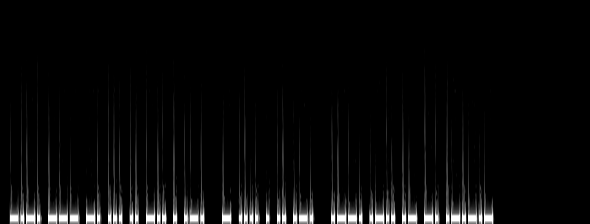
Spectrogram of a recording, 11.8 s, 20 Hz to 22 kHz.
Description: Morse code, heard as a keyed tone, about 22 wpm, 700 Hz. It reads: CONSIDER THEIR PLAN.
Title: Sentences from Top 1000 Words - Review Part 4 - 22wpm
